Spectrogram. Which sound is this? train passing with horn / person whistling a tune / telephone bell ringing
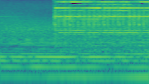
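telephone bell ringing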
